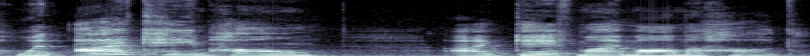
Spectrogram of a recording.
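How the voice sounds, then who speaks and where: A woman teacher in middle age reads a picture book aloud to young children. Her voice sits a little high and sounds bright, and she takes her time over every line. She stops now and then to talk gently to her listeners. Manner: slow, gentle storytime delivery with added comments to kids.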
